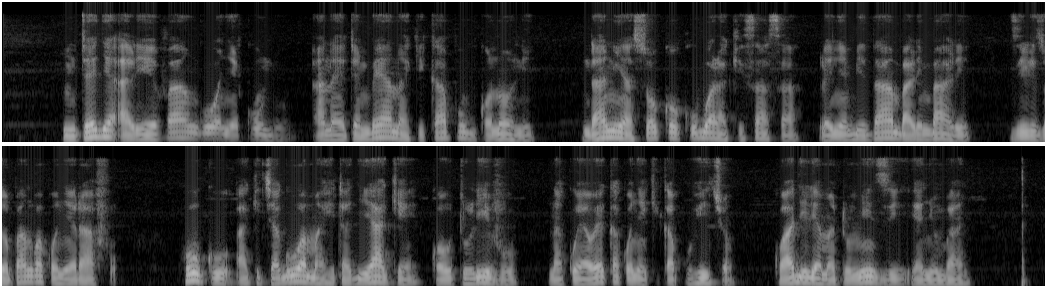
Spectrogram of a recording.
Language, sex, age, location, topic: Swahili, male, 25-35, Dar es Salaam, finance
